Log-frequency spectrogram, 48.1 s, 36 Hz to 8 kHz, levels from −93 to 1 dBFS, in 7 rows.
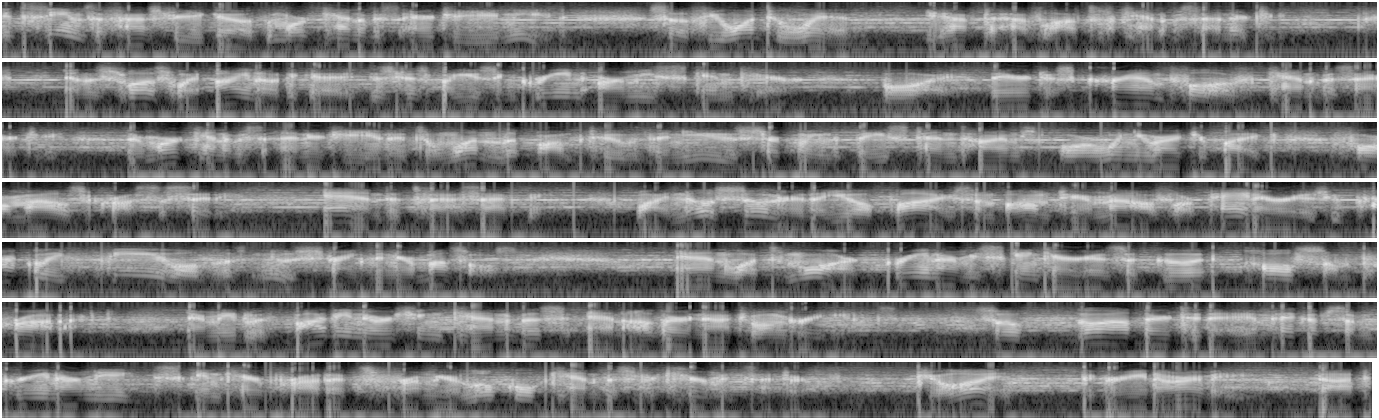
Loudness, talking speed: -14 LUFS, 190 wpm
